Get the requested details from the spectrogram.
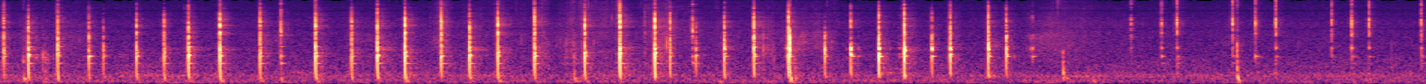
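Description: Painted fingernails tap and scratch around the rim and sides of a small round metal tin holding a soy candle, its lid off with the wax visible. About forty-four quick, bright, dry clicks come in a steady patter with almost no ring. Near the end there is a brief soft scratch, and the last taps are sparser.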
